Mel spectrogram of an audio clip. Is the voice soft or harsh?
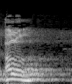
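harsh. It is said in a deliberately rough, harsh voice.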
